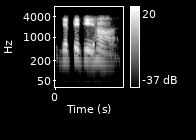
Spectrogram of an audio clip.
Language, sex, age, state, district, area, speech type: Maithili, female, 45-60, Bihar, Saharsa, urban, conversation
